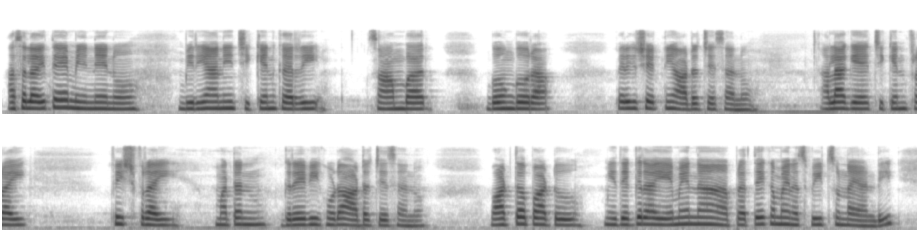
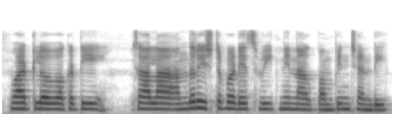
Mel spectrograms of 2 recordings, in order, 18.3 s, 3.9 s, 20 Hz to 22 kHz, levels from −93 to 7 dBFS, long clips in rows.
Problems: none marked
